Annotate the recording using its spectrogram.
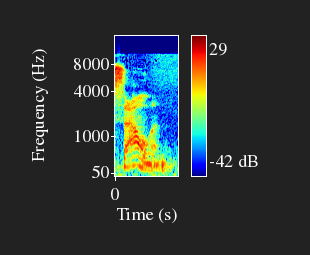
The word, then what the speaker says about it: Samhain: It's actually written Samhain, but it's pronounced Samhain, and that's an Irish Gaelic term, and that in Gaelic means summer's end.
